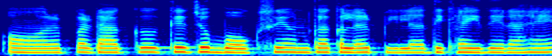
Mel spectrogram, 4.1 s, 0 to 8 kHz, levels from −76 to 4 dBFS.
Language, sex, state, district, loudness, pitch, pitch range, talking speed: Hindi, female, Uttar Pradesh, Jyotiba Phule Nagar, -16 LUFS, 220 Hz, 210-225 Hz, 190 wpm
